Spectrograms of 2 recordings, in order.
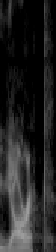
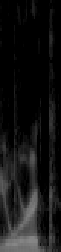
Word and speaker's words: Yorick: You guys both say Yarik. Yeah. But actually we say Yorick.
